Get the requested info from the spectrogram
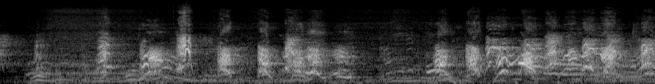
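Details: Several curious dogs react to a drone flying overhead, barking excitedly; overlapping yappy barks and yelps come in uneven bursts, several voices crowding together.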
